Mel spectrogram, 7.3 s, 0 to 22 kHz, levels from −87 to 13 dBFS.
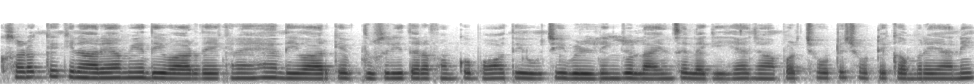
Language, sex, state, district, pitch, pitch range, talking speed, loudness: Hindi, female, Delhi, New Delhi, 205 Hz, 200-215 Hz, 230 wpm, -16 LUFS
